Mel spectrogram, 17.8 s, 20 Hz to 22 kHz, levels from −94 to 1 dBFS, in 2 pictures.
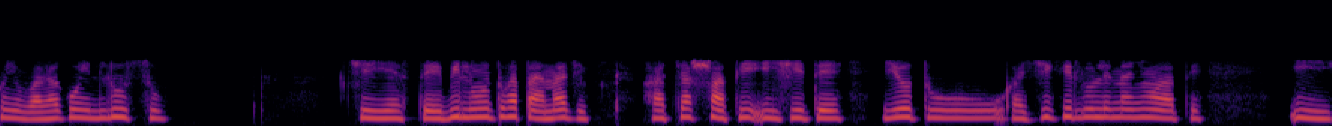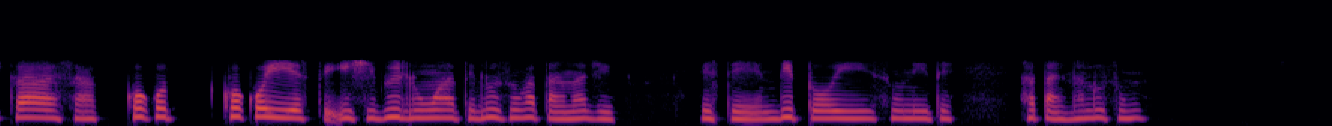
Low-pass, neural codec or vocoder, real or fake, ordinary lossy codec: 3.6 kHz; none; real; none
